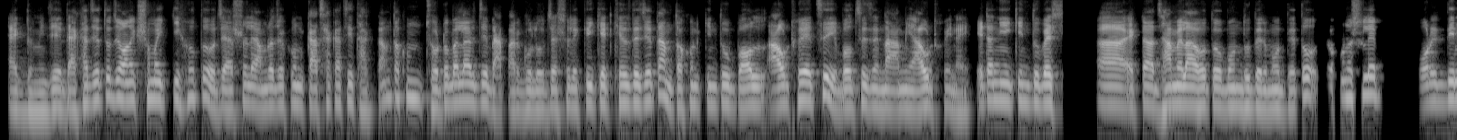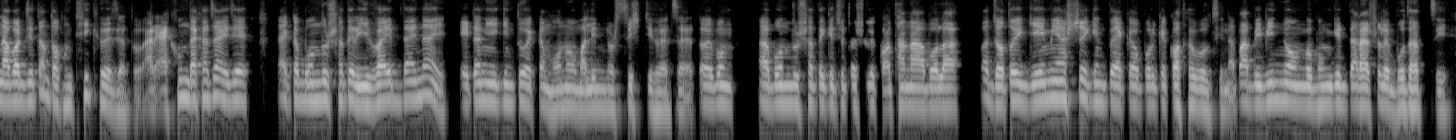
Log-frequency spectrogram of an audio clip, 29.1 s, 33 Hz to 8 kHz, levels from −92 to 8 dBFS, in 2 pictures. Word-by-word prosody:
একদমই 105 -1 -6
যে 120 - +1
দেখা 115 +5 -1
যেতো 160 +3 -1
যে - - +1
অনেক 160 0 0
সময় 160 -2 0
কি 165 - -2
হতো, 170 +1 -5
যে - - -1
আসলে 135 +4 -4
আমরা 125 +2 -1
যখন 140 +1 -4
কাছাকাছি 140 +4 -3
থাকতাম, 110 +6 -7
তখন 170 +1 -3 0.2
ছোটবেলার 145 +4 +1
যে 150 - +1
ব্যাপারগুলো 115 +1 -3
যে 120 - -3
আসলে 125 +1 -4
ক্রিকেট 140 0 +1
খেলতে 145 0 +2
যেতাম 155 0 +2
তখন 125 +3 -4
কিন্তু 135 +1 -4 0.2
বল 125 +2 +4 0.2
আউট 135 +1 +4
হয়েছি, 155 +4 +4 0.2
বলছি 125 +2 +1
যে, - - 0
"না, - - +3
আমি 120 +1 -3
আউট 125 -1 +2
হই 125 - -8
নাই।" 110 0 -4
এটা 155 - +2
নিয়ে 155 -1 +2
কিন্তু 145 -1 -1
বেশ 145 -1 +5 0.5
আ - - +6 0.3
একটা 135 +2 0
ঝামেলা 135 +2 +5
হতো 130 0 0
বন্ধুদের 125 -2 -1
মধ্যে। 115 -1 -4
তো - - +3 0.2
তখন 170 - -8
আসলে 195 +4 +1 0.5
পরের 150 0 -2
দিন 165 - +4
আবার 155 +1 +6
যেতাম, 155 - -1
তখন 135 0 -4
ঠিক 195 - -3
হয়ে 135 -5 +1
যেতো। - - -8
আর - - +3
এখন 170 +8 -4
দেখা 160 +2 +3
যায় 175 -4 +3
যে 160 - +3 0.4
একটা 160 - -1
বন্ধুর 155 0 +1
সাথে 155 +1 0
revive 150 +3 +4
দেয় 165 +1 +1
নাই, 195 - +1 0.3
এটা 150 - 0
নিয়ে 150 -1 +1
কিন্তু 145 0 -3
একটা 140 - -5
মনোমালিন্যর 120 -1 -2
সৃষ্টি 125 -2 -5
হয়েছে 110 +1 -4 0.2
তো - - -4
এবং 145 +1 +1 0.4
আ - - +7
বন্ধুর 140 -1 +1
সাথে 145 0 -1
কিছুটা 135 0 -5
আসলে 140 - -5
কথা 135 - -1
না 130 - +7
বলা 130 0 +3 0.3
বা 180 - -7
যতই 150 +3 +4
গেইম 155 +2 +4
এ - - +5
আসছে 170 +2 +1
কিন্তু 150 0 -3
একে 130 +3 -4
অপরকে 135 +2 -4
কথা 135 -1 +1
বলছি 115 0 -4
না - - -5
বা 150 - +7
বিভিন্ন 155 +3 +1
অঙ্গভঙ্গির 135 0 +1
দ্বারা 135 -1 +5
আসলে 135 +1 +1
বোঝাচ্ছি। 125 -2 0
140 Hz, 210 wpm, -26 LUFS, 125-155 Hz, 0.5 s, আ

